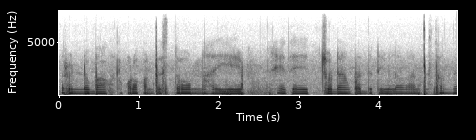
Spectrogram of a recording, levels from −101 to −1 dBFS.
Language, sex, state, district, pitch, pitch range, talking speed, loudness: Telugu, female, Andhra Pradesh, Guntur, 180 Hz, 180-190 Hz, 120 wpm, -20 LUFS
